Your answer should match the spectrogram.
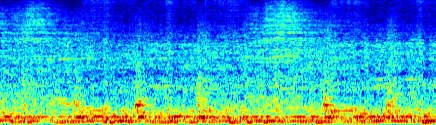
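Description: A live heavy punk band playing an instrumental passage with no vocals: drum kit and distorted guitar and bass, with cymbal washes shortly after the start and again near three seconds in.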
